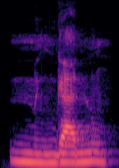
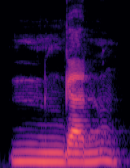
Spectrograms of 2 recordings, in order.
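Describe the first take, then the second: The two takes are said the same way.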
